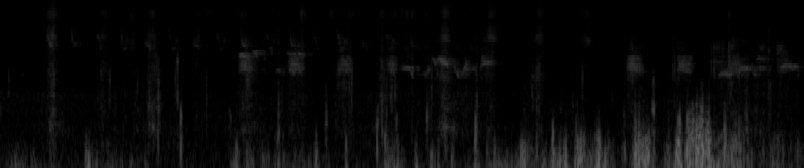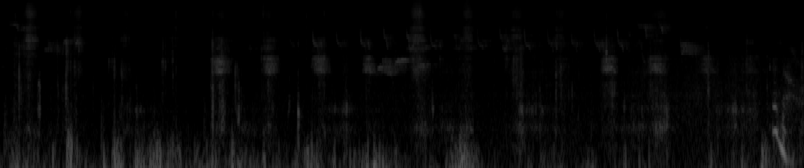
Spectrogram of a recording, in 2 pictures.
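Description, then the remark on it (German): A woodpecker taps in a forest during a walking meditation, its sharp knocks scattered among crunching footsteps and bright chirps from other birds, all soft. “Spür gerade den Specht hier im Wald.”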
